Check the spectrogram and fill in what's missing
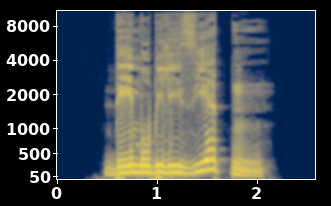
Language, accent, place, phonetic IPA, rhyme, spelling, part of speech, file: German, Germany, Berlin, [demobiliˈziːɐ̯tn̩], -iːɐ̯tn̩, demobilisierten, adjective / verb, De-demobilisierten.ogg
- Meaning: inflection of demobilisieren: 1. first/third-person plural preterite 2. first/third-person plural subjunctive II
